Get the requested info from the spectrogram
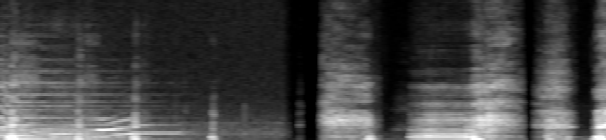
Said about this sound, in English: He's like, hey guys, look at this bag I've got. It's got some cats in it. Let me show you. Meow, meow, meow, meow. Oh my God, who let all these cats out of the bag?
